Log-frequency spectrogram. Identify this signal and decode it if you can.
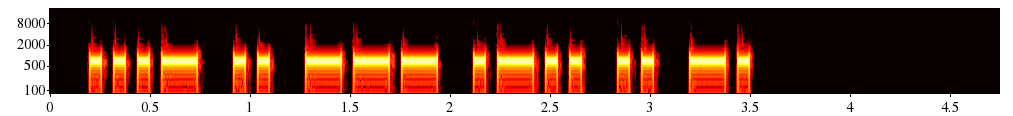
Morse code, heard as a keyed tone, about 20 wpm, 700 Hz. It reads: VIOLIN
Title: Easy Words with Hints - 20wpm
